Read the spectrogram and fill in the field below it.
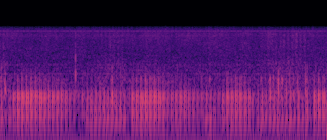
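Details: Continuous low purring from a Canada lynx, a rapid even throb in rhythmic bursts that rise and fall with each breath, no other sounds.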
